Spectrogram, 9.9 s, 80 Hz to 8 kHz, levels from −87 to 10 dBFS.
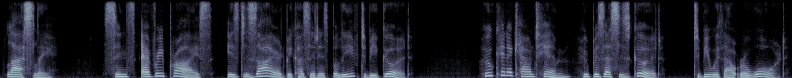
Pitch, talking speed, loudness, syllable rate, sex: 220 Hz, 145 wpm, -18 LUFS, 5.2 syllables/s, female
